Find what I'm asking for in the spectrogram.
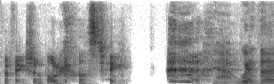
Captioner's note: laughs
